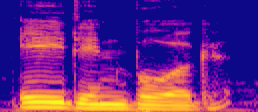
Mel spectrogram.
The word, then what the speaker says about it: Edinburgh: Pronunciation Edinburgh sounds like my name, but it's Aidin, Edinburgh, without an H on the end.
